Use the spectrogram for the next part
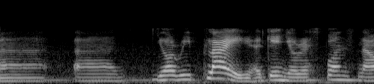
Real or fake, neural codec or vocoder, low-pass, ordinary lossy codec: fake; codec, 16 kHz, 6 kbps, DAC; 5.4 kHz; none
